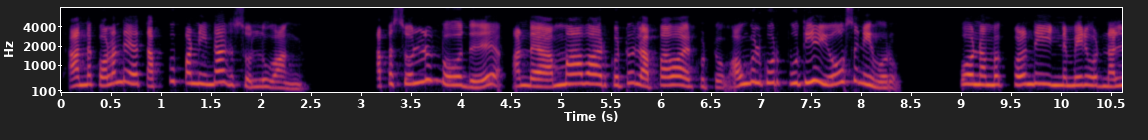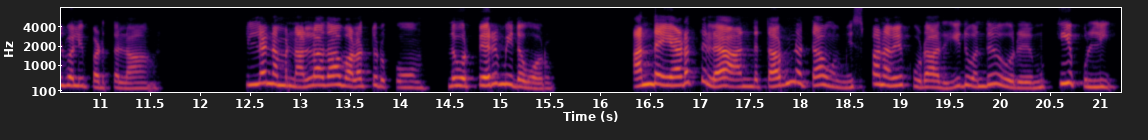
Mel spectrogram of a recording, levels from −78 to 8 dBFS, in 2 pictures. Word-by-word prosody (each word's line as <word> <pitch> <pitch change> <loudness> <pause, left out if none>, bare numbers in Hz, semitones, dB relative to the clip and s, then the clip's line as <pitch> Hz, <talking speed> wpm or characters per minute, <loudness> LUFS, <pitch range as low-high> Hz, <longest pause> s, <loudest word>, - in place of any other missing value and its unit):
அந்தக் 310 +2 0
குழந்தையைத் 345 0 -1
தப்பு 260 +11 -5
பண்ணினா 355 0 +1
அது 310 - -6
சொல்லுவாங்க. 215 -7 -5 0.8
அப்பச் 340 +5 -6
சொல்லும்போது, 340 - -1 0.4
அந்த 280 -1 -1 0.2
அம்மாவா 345 +4 +2
இருக்கட்டும் 310 +3 -6
இல்ல 285 -6 +4
அப்பாவா 300 +1 +1
இருக்கட்டும் 250 -4 -9
அவங்களுக்கு 380 +2 -1
ஒரு 390 - -11
புதிய 385 +4 +3 0.2
யோசனை 390 -1 0
வரும். 205 0 -7 0.6
ஓ - - -1 0.2
நம்ம 310 0 +2 0.2
குழந்தைய 330 +2 +2
இந்த 295 -1 +1
மேரி 295 +1 +2
ஒரு 275 - -6
நல்வழிப்படுத்தலாம். 220 -8 -3 1.0
இல்ல 325 +3 +2
நம்ம 305 -3 +3
நல்லாதான் 300 +4 +2
வளர்த்துருக்கோம். 240 -4 -3 0.4
ஒரு 265 - -3
பெருமிதம் 290 - +3
வரும். 185 +1 -10 0.8
அந்த 335 +4 +6 0.2
இடத்துல 370 - +2 0.2
அந்தத் 245 -1 -5
தருணத்த 350 +5 0
அவங்க 265 -7 -3
மிஸ் 235 0 -11
பண்ணவே 295 -4 +3
கூடாது. 225 -3 -1
இது 280 +3 -4
வந்து 255 +5 -2 0.2
ஒரு 205 -2 -3 0.2
முக்கிய 235 +12 +1
புள்ளி. 235 0 -2
290 Hz, 130 wpm, -24 LUFS, 240-340 Hz, 1.0 s, அந்த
